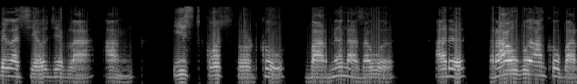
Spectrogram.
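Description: Speech clip affected throughout by planar audio read as interleaved. Each 5.33 ms block, which fits a 256-sample layout, holds one channel's samples followed by the other's but is read as alternating pairs. The short blocks produce a robotic buzz at 188 Hz rather than a clear octave shift.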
